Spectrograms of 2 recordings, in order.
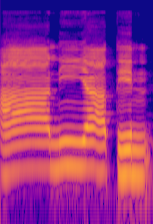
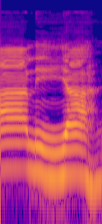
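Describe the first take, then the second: First: The word ends with a t and -in sound. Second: The word ends with an h sound. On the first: The reading continues without stopping. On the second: The reader stops at this word.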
